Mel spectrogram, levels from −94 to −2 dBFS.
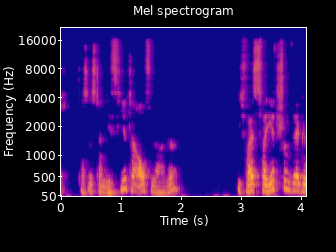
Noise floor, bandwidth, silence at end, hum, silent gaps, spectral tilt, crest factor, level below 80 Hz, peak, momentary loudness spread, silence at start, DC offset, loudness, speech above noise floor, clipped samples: -67 dBFS; 16.5 kHz; 0 s; none; none; -5.5 dB/octave; 18 dB; -72 dBFS; -12 dBFS; 15 LU; 0 s; under 0.1%; -29 LUFS; 38 dB; under 0.1%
